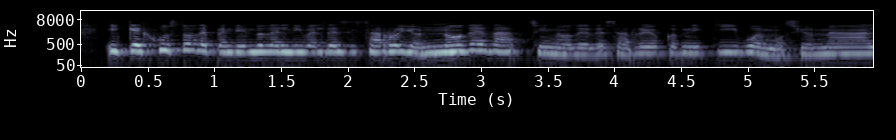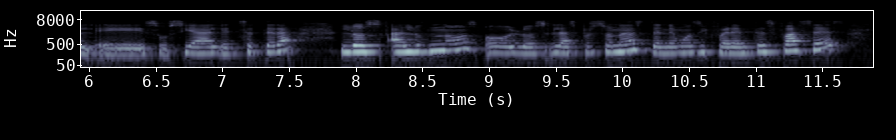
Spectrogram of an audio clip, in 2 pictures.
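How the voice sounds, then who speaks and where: A woman with an unremarkable speaking voice talks at a moderate pace, with hardly any pauses and ordinary pitch variation. Her pitch is fairly high, and the background is quiet. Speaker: teacher. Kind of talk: conference talk. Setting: panel at a forum.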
